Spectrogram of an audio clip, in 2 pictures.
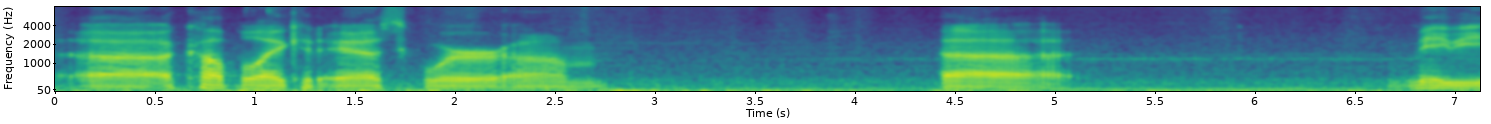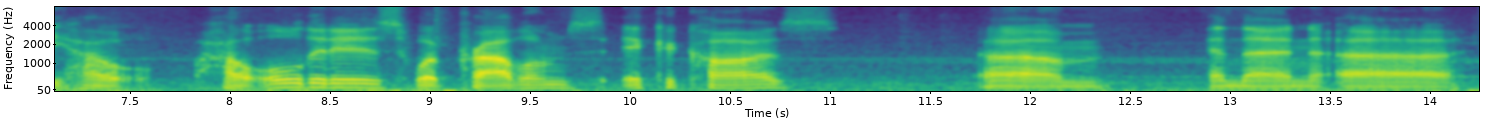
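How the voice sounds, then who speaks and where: A man with a deep voice talks slowly at a game table as a player. He is casual and hesitant, working out his thoughts aloud, with faint noise in the background. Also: a bit bright.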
